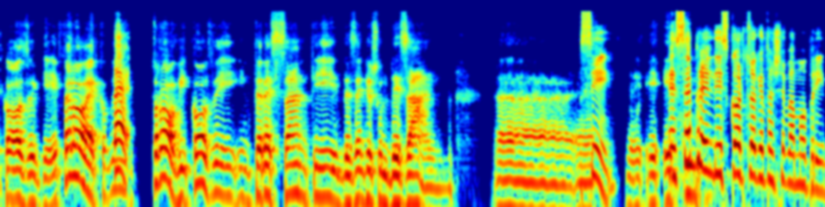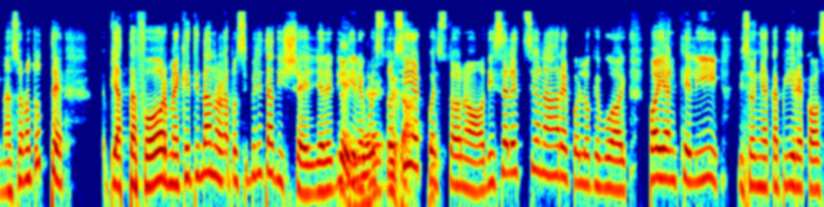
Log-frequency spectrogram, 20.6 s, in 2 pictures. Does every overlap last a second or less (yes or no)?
no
